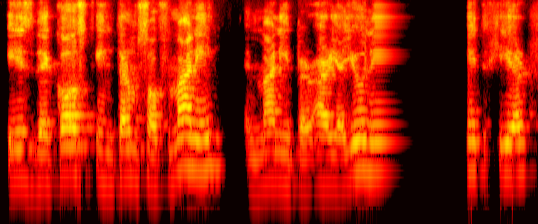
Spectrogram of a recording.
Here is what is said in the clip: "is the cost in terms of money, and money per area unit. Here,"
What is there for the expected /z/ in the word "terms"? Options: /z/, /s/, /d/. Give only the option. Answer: /s/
